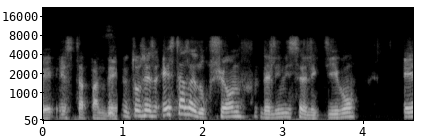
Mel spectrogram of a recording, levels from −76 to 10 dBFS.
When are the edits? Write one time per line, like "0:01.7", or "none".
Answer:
0:00.9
